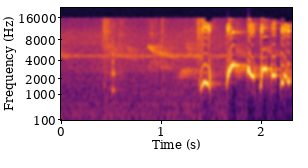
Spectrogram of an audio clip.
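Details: Red-whiskered bulbul at morning training, giving a sharp note followed by a run of rapid, wavering whistled notes that end in short chirps.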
